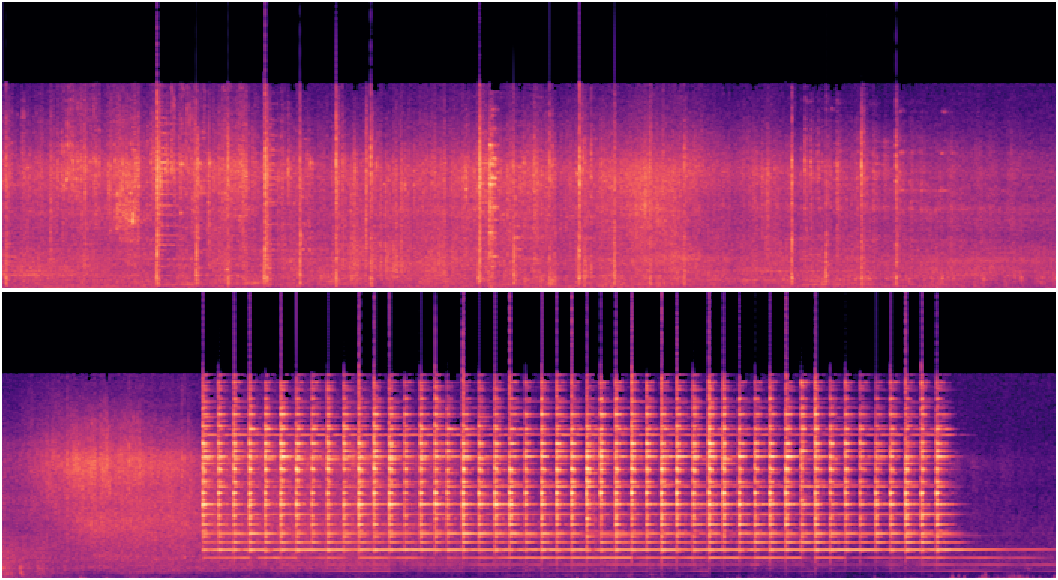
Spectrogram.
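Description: Railroad passenger cars rolling past close by, their wheels clicking over the rail joints, the sound fading as the train moves away. Past the middle, a grade-crossing warning bell starts suddenly, ringing in rapid, even strokes, and stops shortly before the end.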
